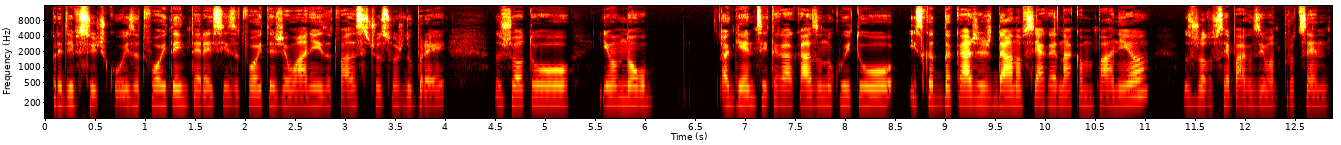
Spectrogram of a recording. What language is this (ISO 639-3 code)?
bul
